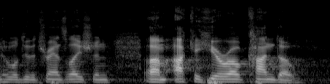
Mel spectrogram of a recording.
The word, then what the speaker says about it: Akihiro Kondo: making his US debut I pronounce his name earlier incorrectly because I was thinking of my good friend Akihito Honda who's like the king of boxing in Japan everyone knows mr. Honda but Akihiro Kondo is an accomplished writer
